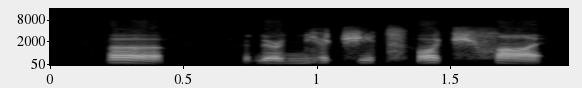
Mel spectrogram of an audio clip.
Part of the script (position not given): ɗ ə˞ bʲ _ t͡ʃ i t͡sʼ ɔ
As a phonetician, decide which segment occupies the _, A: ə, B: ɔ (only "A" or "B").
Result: B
